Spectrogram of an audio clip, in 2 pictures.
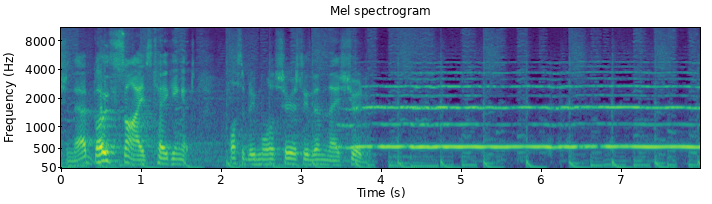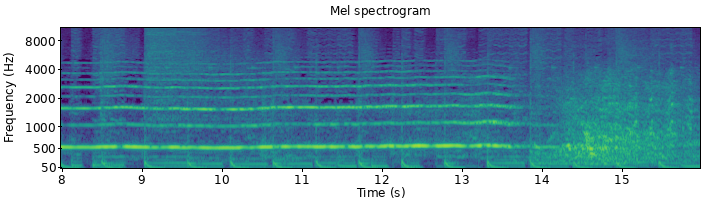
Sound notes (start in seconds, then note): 3.4 high-pitched wobbly sound; 14.2 laughter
